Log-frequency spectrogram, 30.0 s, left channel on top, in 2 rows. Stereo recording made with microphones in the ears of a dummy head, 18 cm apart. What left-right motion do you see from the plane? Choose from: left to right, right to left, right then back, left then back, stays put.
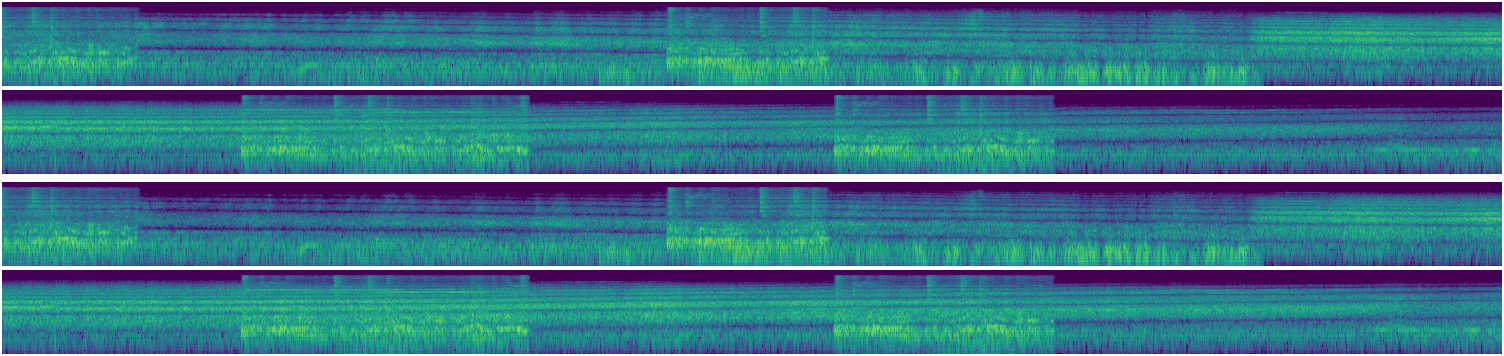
left to right.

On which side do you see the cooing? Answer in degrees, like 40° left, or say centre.
centre.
